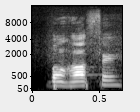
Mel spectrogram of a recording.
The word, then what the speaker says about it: Bonhoeffer: que é um teólogo, chama Dietrich Bonhoeffer. Bonhoeffer, essa é a pronúncia.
